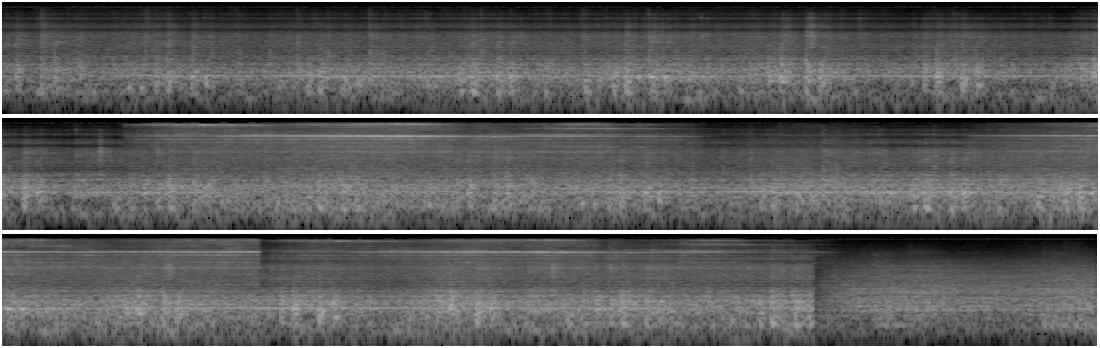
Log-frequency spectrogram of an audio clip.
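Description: Electric commuter train running along the track, heard from inside the car: steady rumble and irregular clatter of the wheels over rail joints under a steady hum. A high, thin wheel squeal joins in about twelve seconds in and comes and goes.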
